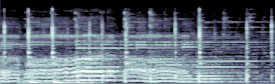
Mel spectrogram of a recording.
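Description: Devotional singing with instrumental accompaniment and regular percussion strokes, the voice gliding between held notes.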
